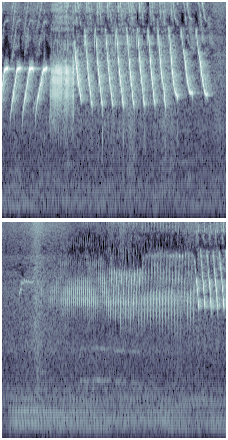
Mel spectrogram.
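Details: Canary singing to provoke rivals: quick rising notes, a buzz, then a long run of repeated falling whistles; a pause with faint low noise and a soft trill, then the whistles resume.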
